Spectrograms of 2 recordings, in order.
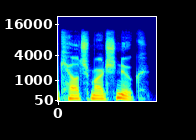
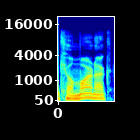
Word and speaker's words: Kilmarnock: going to do in Kelch March Nook?" That catastrophic mispronunciation of the Scottish town Kilmarnock was enough to scare Giroud into entirely rejecting Celtic and signing for Montpellier.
